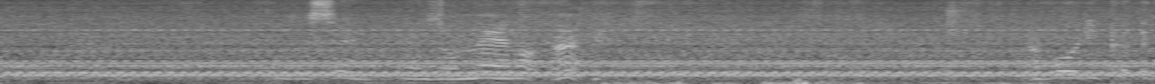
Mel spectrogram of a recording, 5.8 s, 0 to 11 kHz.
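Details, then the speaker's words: Rover P6 2000 running after its SU carburettor was removed, serviced and refitted: a steady, even engine hum at constant pitch without stumbling or misfires, so the engine is running cleanly. "so there we are a success carburetor off serviced put back on and the car running"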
